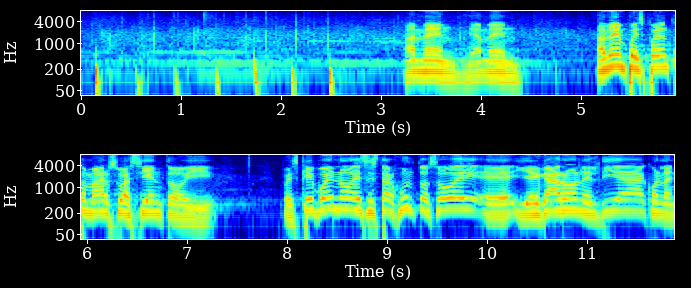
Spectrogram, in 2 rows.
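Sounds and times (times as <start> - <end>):
rhythmic audience clapping: 0.0 - 6.7
sustained musical tone: 0.0 - 7.6
speech: 3.2 - 4.5, 5.2 - 7.4, 8.0 - 11.8.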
